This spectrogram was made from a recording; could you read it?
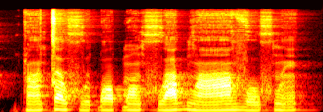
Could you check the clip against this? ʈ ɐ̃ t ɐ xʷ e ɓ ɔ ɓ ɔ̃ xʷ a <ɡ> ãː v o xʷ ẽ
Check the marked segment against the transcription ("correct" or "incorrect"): incorrect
